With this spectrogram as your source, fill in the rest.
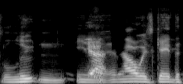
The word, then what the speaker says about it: Luton: It's always been Luton pronounced in school, although it's pronounced Luton.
